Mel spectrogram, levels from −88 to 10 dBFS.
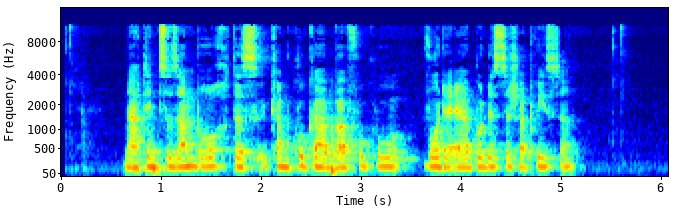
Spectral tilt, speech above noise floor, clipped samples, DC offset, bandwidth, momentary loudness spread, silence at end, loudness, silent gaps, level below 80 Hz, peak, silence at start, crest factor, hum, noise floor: -5 dB/octave; 36 dB; under 0.1%; under 0.1%; 11.5 kHz; 8 LU; 0.9 s; -20 LUFS; none; -44 dBFS; -2 dBFS; 0.65 s; 18 dB; none; -55 dBFS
